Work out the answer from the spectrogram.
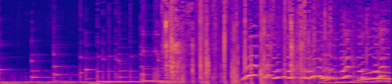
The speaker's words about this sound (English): Oi, come back here! That's a gang of larcenous gibbons making off with someone's treasured marimba.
